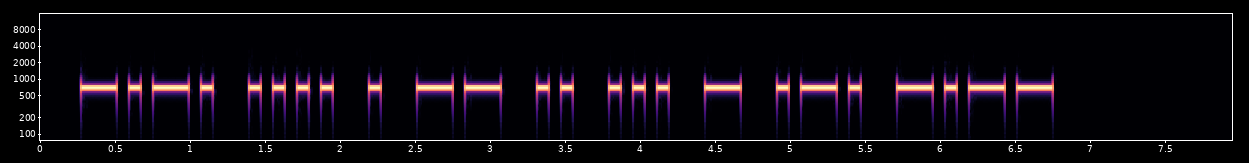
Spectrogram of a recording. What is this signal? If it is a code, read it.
Morse code, heard as a keyed tone, about 15 wpm, 700 Hz. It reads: CHEMISTRY
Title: Sentences from Top 1000 Words - Review Part 6 - New Word Drill - 15wpm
